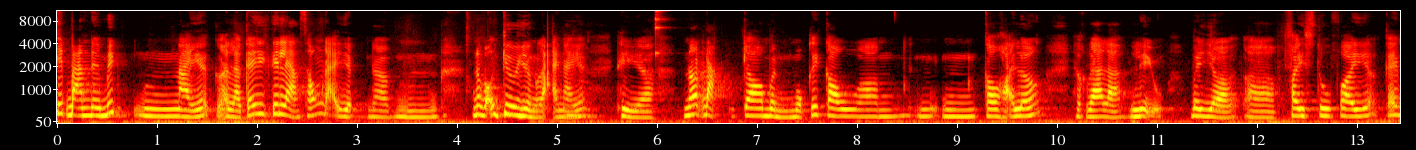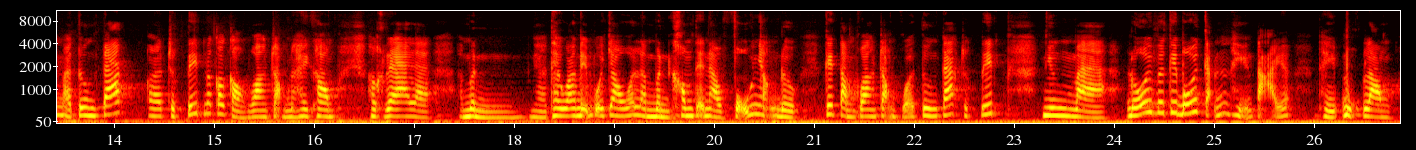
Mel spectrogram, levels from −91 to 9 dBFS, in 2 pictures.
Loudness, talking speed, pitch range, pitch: -20 LUFS, 215 wpm, 195-230 Hz, 215 Hz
